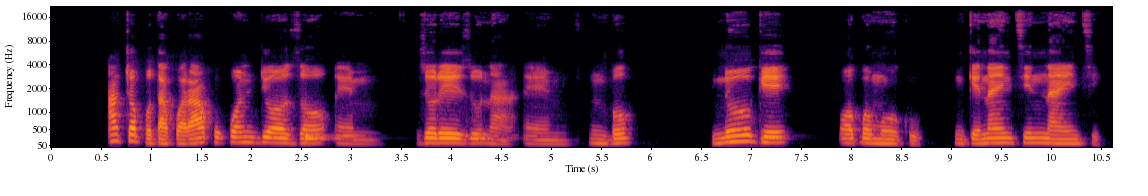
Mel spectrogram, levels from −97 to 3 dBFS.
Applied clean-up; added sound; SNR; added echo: neural mask model DeepFilterNet 3.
